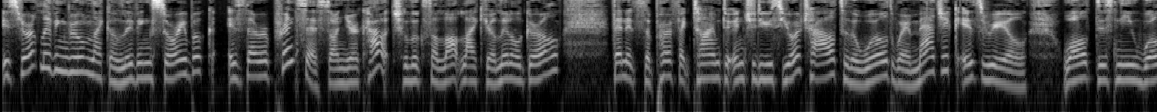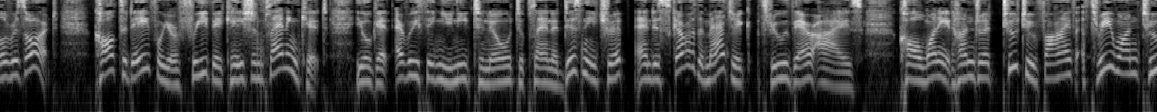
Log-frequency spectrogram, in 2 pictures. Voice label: Asian English Casual Read, Singaporean Female

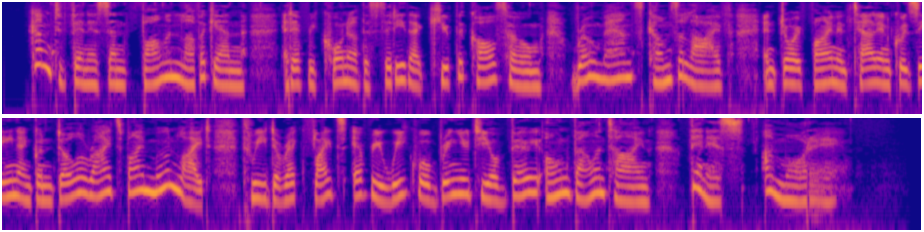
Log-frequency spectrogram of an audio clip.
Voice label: Asian English, Singaporean Female

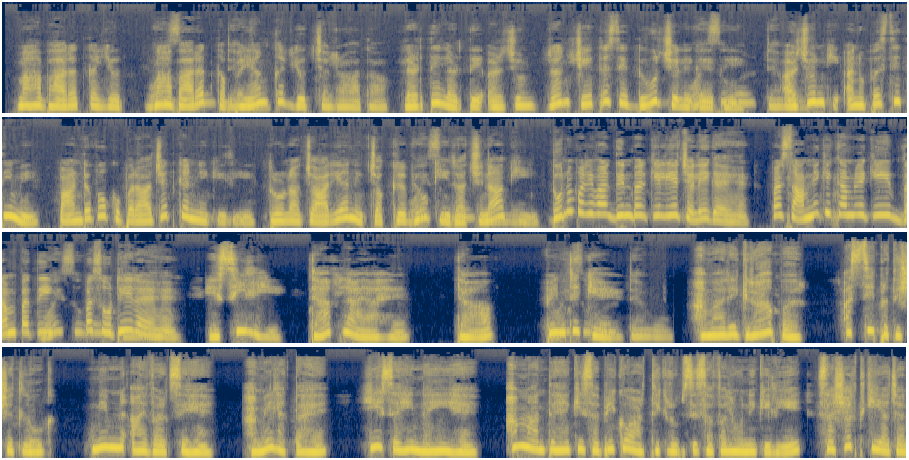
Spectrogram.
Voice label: Hindi Female; India Female

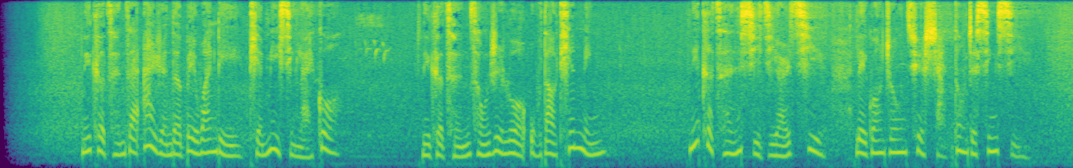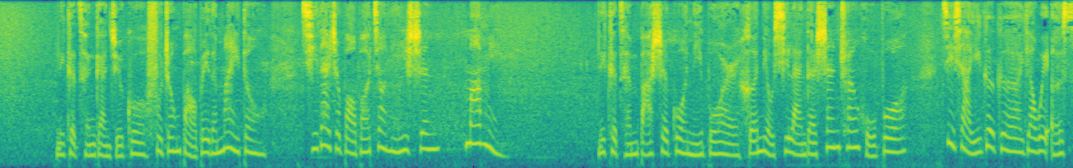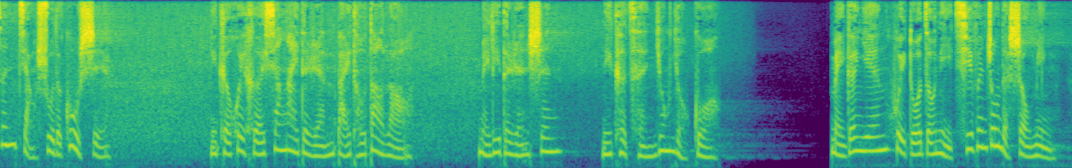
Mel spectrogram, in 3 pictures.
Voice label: Mandarin Anti Smoking, Mandarin China Female

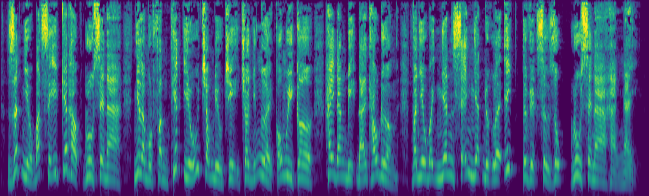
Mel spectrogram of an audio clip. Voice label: North Male Vietnamese

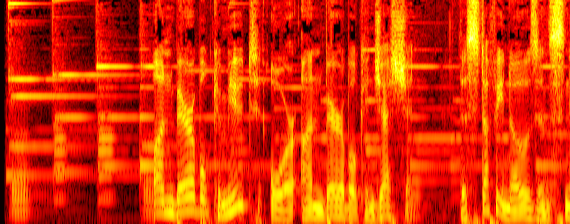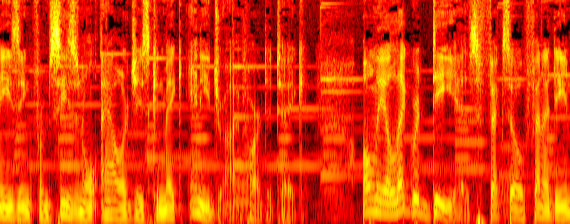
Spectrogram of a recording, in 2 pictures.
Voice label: US English, English US Male

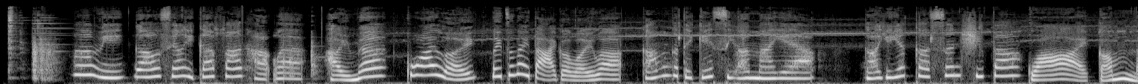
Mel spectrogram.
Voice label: Cantonese F, Cantonese Female; Centre Care

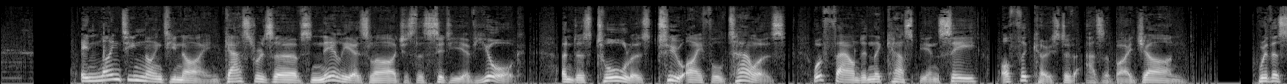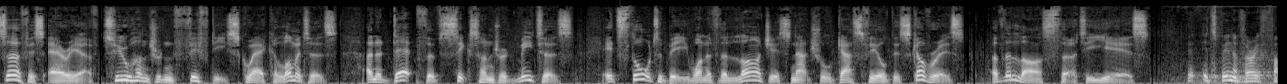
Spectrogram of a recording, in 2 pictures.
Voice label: UK English; Male; Shah Deniz Pipeline

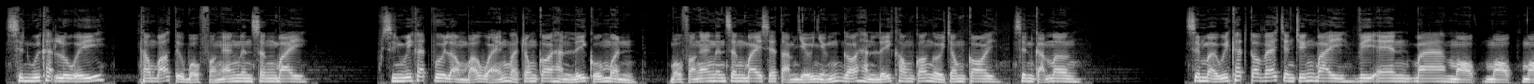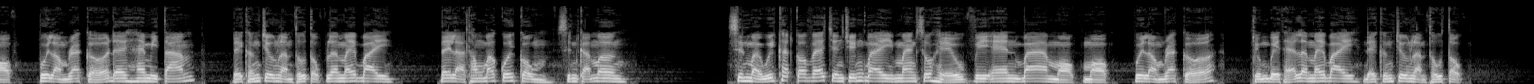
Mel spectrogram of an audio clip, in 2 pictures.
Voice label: Vietnamese Southern Clean, Vietnamese Male

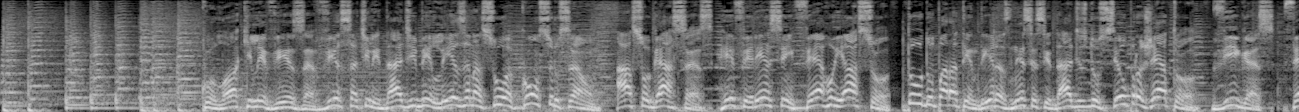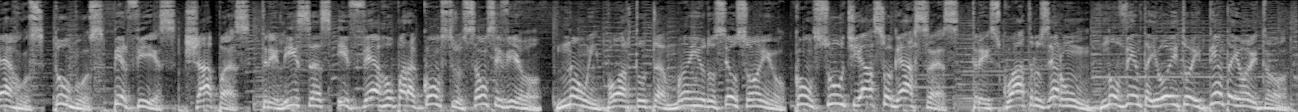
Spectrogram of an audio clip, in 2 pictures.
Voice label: Brazilian Portuguese Male

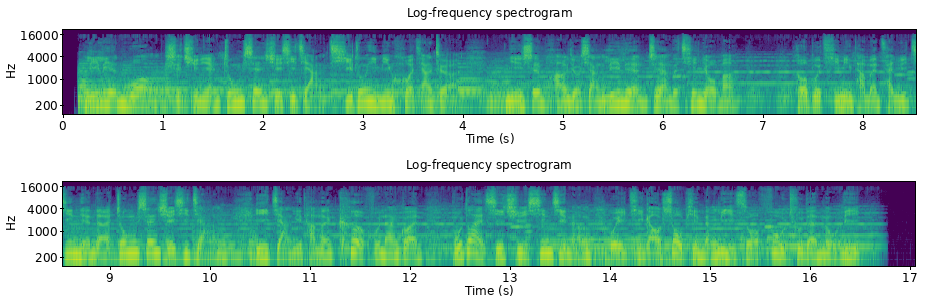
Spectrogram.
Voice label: Mandarin, Mandarin China Male

